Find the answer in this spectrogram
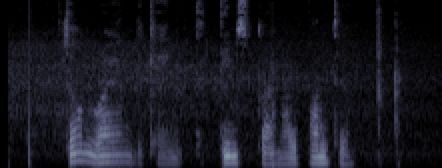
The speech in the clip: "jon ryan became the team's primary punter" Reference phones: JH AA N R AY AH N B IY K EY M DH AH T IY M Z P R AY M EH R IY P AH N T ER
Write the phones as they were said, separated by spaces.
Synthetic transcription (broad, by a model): JH AA N R AY AH N B IY K EY M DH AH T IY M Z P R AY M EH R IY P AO N T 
